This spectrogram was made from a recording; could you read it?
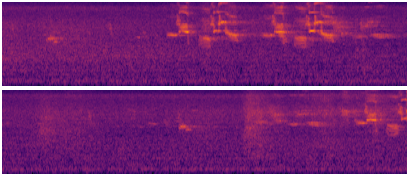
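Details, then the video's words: Actively singing wild crested myna giving scattered clusters of sharp chirps and brief whistles, irregularly spaced with quiet gaps between bursts, set against constant low rumbling noise. "Burung jalak hongkong liar gacor"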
